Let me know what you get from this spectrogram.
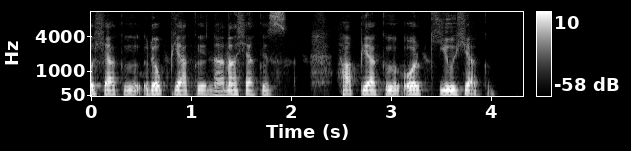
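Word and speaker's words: ななひゃく: 700 को आप बोलेंगे नाना ह्याकू। कभी भी आपने इसे शी ह्याकू नहीं बोलना।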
